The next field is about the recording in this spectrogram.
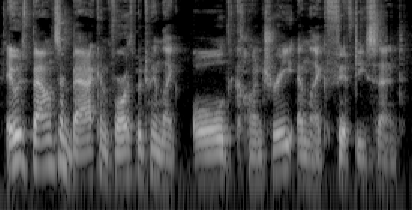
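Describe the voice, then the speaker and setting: A young man co-hosting a casual podcast chat, a little hoarse from losing his voice, telling animated stories and swearing freely. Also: medium pitch, normal speed, a little hiss or hum. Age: young adult. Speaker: podcast co-host.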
